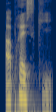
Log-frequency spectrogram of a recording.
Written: après-ski

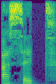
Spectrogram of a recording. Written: ascète

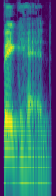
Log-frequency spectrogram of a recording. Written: bighead

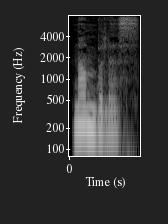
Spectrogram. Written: numberless

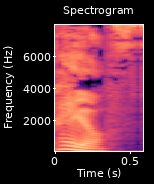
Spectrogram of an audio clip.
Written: payoff

